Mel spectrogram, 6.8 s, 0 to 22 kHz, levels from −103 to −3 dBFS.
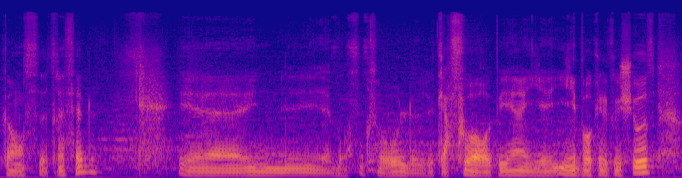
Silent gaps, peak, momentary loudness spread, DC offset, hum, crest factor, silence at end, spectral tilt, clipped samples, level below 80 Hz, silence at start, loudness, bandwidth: none; -20 dBFS; 14 LU; under 0.1%; none; 20 dB; 0 s; -6.5 dB/octave; under 0.1%; -64 dBFS; 0 s; -41 LUFS; 16.5 kHz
